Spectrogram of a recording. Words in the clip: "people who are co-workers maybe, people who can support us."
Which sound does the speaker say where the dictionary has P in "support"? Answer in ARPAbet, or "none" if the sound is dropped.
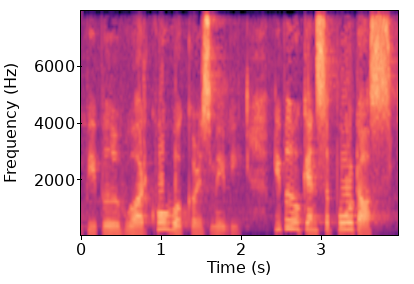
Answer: P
